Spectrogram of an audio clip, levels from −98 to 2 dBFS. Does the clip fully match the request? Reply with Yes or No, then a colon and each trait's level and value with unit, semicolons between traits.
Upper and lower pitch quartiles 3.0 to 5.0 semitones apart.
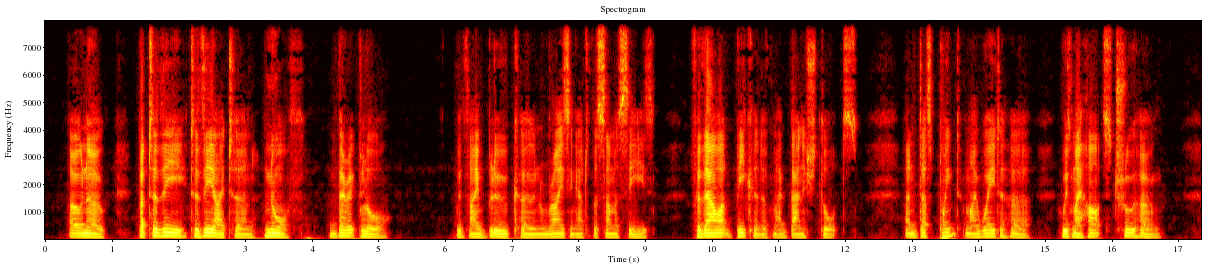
No: narrow, 2.6 semitones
